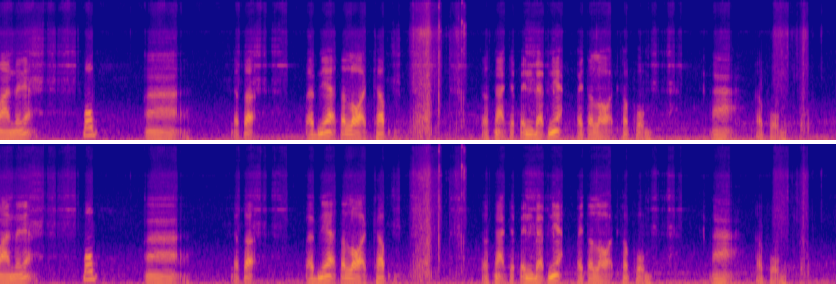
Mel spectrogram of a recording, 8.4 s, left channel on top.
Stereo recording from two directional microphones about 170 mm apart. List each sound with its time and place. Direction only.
0.0 s a sound: 10° right (ahead or behind)
1.5 s speech: 15° right (ahead or behind)
4.1 s a sound: 15° left (ahead or behind)
4.8 s speech: 15° right (ahead or behind)
7.1 s speech: 20° right (ahead or behind)
7.7 s vehicle: 20° left (ahead or behind)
